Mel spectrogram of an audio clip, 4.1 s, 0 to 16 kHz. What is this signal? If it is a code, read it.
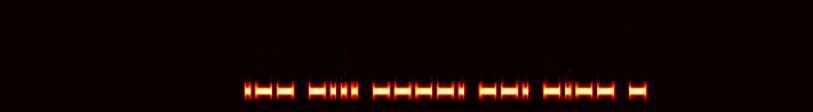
Morse code, heard as a keyed tone, about 44 wpm, 700 Hz. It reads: WB9GYT
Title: USA Call Signs - 6 Characters - 6x Character Spacing - 45wpm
